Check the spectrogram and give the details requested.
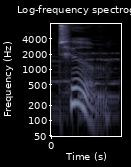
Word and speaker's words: tomb: Tomb.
